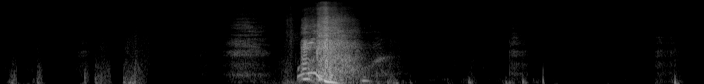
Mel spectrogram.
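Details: Male catching a small fit of sneezes into tissues: several hitching catching in-breaths build to a forceful, explosive sneeze, with softer breaths and small sounds around it; sneezing.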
